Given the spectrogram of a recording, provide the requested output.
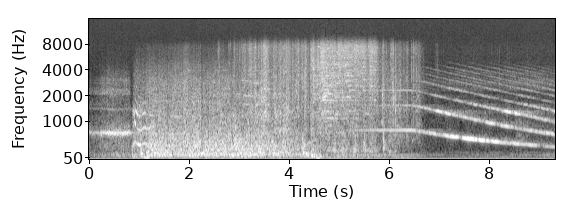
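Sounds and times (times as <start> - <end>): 
ambulance siren: 0.0 - 9.3
car wreck crunching crash of splintering and scraping debris: 1.0 - 7.1.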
